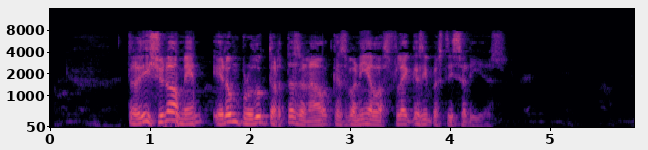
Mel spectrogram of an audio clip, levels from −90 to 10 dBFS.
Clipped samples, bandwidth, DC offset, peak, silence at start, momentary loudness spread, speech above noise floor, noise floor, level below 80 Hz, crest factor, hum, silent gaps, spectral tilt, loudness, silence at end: under 0.1%; 8.2 kHz; under 0.1%; -12 dBFS; 0.8 s; 10 LU; 52 dB; -83 dBFS; -64 dBFS; 20 dB; none; none; -3.5 dB/octave; -30 LUFS; 1.35 s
